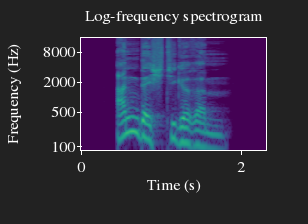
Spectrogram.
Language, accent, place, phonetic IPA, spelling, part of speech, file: German, Germany, Berlin, [ˈanˌdɛçtɪɡəʁəm], andächtigerem, adjective, De-andächtigerem.ogg
- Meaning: strong dative masculine/neuter singular comparative degree of andächtig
